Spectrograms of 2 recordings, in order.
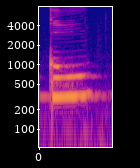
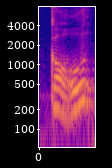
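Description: First: The pitch stays high and level throughout. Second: The pitch does not stay high and level. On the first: It means a ditch or channel. "1. Ton" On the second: It means dog. "Go ist der Hund"

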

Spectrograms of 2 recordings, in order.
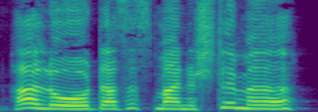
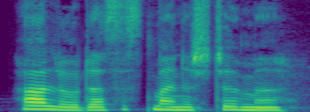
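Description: First: The sentence is spoken in an angry tone. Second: The sentence is spoken in a sad tone. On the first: "Bitte sprechen Sie diesen Satz nun wütend" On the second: "Bitte sprechen Sie diesen Satz nun traurig"

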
